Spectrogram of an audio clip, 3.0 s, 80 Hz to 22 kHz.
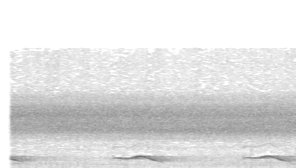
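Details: White-vented myna (Acridotheres grandis) in Ubon Ratchathani, Thailand, 25 March 2022: clear whistled notes that rise and then fall, one at the start and two more about 1.3 seconds apart, over a steady high insect drone.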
